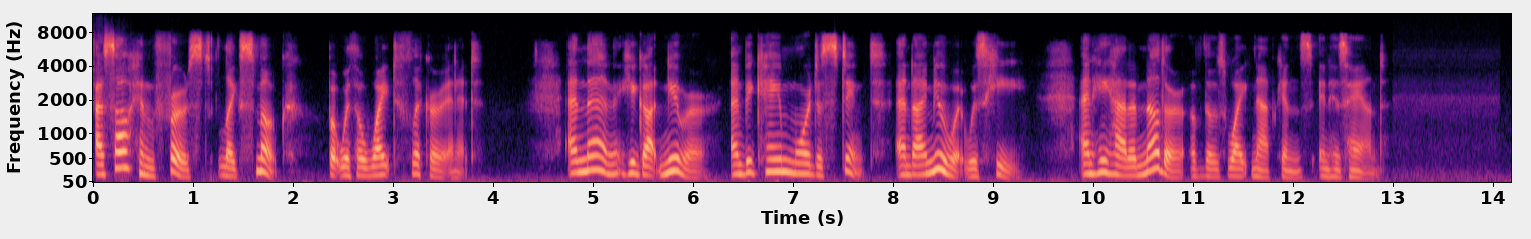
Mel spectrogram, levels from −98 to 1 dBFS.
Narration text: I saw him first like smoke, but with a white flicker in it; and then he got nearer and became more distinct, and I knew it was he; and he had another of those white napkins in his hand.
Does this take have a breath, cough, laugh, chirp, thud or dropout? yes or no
no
